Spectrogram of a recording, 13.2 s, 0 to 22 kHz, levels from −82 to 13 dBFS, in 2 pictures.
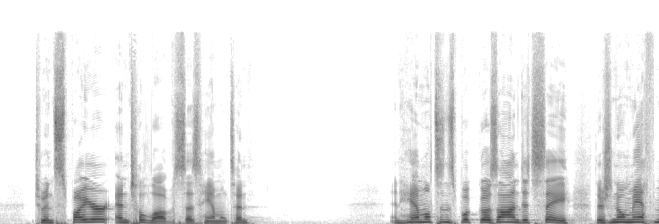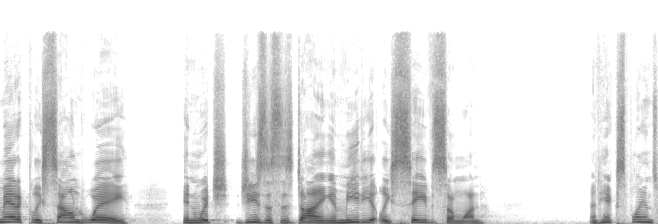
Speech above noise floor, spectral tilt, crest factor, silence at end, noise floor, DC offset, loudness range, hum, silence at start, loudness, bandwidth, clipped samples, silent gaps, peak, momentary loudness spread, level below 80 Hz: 47 dB; -4 dB/octave; 16 dB; 0 s; -67 dBFS; under 0.1%; 4 LU; none; 0.35 s; -20 LUFS; 19.5 kHz; under 0.1%; none; -6 dBFS; 9 LU; -48 dBFS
